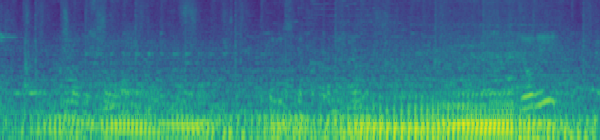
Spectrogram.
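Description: A man speaking in Hindi over street noise from passing motor traffic.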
